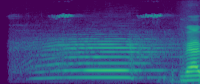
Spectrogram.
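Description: A sheep bleating once: one long baa held at a steady pitch, growing louder over its first half-second and stopping after about a second and a half.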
